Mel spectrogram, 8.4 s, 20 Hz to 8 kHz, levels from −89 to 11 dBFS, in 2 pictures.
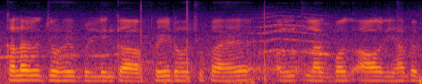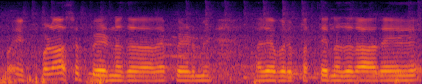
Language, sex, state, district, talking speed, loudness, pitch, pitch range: Hindi, male, Chandigarh, Chandigarh, 215 wpm, -18 LUFS, 160 Hz, 155-165 Hz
